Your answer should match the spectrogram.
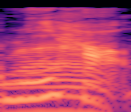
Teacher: when I add 好 behind 你, I actually soften the first 你. I make it a little bit sound like second tone. · Term: third tones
